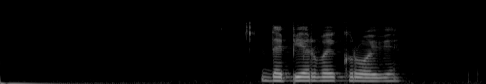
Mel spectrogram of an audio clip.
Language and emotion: Russian, neutral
